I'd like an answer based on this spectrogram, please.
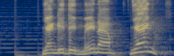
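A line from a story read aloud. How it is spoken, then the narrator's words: Loud shout. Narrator (Vietnamese): Phương Mộc liền hét lớn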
